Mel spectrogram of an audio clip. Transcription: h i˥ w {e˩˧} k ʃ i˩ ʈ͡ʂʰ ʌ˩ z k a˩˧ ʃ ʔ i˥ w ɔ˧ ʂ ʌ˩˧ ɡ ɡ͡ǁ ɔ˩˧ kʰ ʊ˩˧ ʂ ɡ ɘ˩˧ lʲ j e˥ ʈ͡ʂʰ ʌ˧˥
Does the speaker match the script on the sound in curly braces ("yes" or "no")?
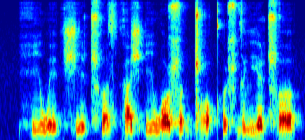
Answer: no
